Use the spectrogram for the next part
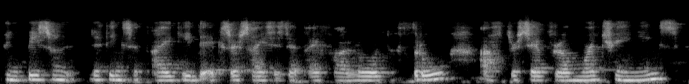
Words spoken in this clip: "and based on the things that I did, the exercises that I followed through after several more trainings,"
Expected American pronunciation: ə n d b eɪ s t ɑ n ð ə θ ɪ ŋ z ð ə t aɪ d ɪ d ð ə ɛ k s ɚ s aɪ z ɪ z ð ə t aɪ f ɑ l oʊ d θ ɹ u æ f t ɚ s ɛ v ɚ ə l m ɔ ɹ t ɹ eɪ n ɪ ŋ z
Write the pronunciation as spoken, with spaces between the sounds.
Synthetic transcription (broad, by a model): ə n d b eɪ s ɑ n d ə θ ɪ ŋ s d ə t aɪ d ɪ d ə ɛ k s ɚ s aɪ s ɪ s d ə t aɪ f ɑ l oʊ d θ ɹ u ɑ f t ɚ s ɛ v ɚ ə l m ɔ ɹ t ɹ eɪ n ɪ ŋ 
